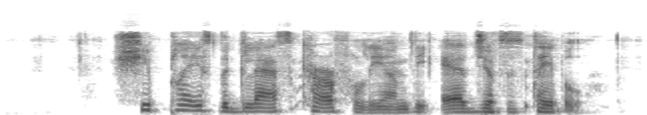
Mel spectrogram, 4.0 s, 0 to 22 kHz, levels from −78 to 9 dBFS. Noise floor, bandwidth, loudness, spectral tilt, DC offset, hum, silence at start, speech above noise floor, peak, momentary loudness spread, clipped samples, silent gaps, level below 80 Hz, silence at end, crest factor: -45 dBFS; 11 kHz; -19 LUFS; -2 dB/octave; under 0.1%; none; 0.5 s; 24 dB; 0 dBFS; 8 LU; under 0.1%; none; -60 dBFS; 0.4 s; 22 dB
